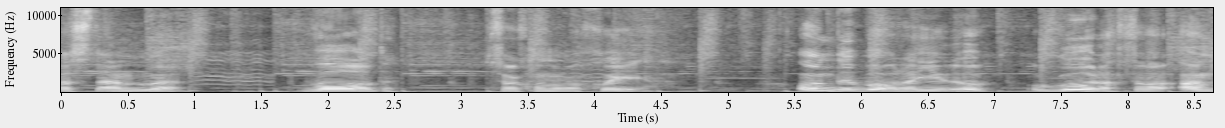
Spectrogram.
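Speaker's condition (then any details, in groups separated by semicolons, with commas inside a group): Cerebral palsy; atypical speech, sometimes mistaken for drunk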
